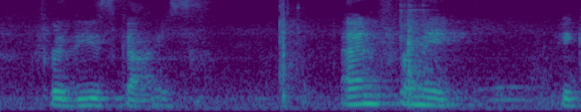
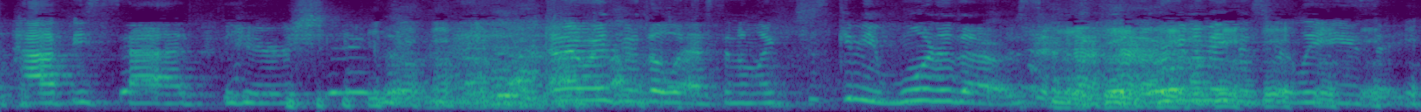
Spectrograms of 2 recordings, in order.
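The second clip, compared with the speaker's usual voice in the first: louder, higher, laughing through the list; reading the feelings list to her son, laughing hard; laughing while retelling; 6 semitones higher, 12 dB louder than usual. Real, not acted. Laughing out loud through each word.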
